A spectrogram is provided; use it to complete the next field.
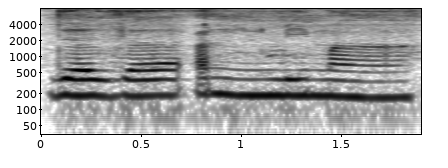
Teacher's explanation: Oleh sebab itu, ketika nun mati ataupun tanwin bila bertemu dengan huruf ba, maka bibir atas dan juga bibir bawah keduanya menempel lalu diiringi dengan dengungan kurang lebih sekitar 2 harokat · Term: iqlab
